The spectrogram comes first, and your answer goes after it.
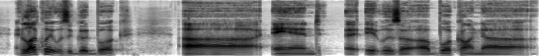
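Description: In a very clean recording with a silent background, a man with an American accent speaks with ordinary pitch variation. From US South, Asheville, North Carolina. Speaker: podcast host, meditation practitioner. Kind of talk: casual solo monologue. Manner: halting, many fillers; off the cuff.

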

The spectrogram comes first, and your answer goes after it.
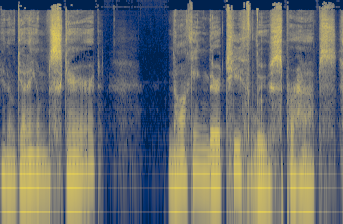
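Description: A man's medium-pitched, dark, mellow and somewhat breathy voice in a soothing, deadpan tone, fairly even intonation and a very slow pace, with a dry, close sound and no echo. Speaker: podcast host. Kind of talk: guided meditation parody, ASMR-style. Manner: soft-spoken, soothing, slow; deadpan, absurd calm delivery.

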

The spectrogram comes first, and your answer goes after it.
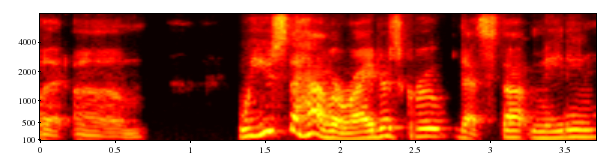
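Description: He has an unremarkable speaking voice. The man's intonation is lively and his tempo moderate. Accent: American. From North Carolina. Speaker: stand-up comedian and jiu-jitsu coach. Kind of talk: casual interview chat.

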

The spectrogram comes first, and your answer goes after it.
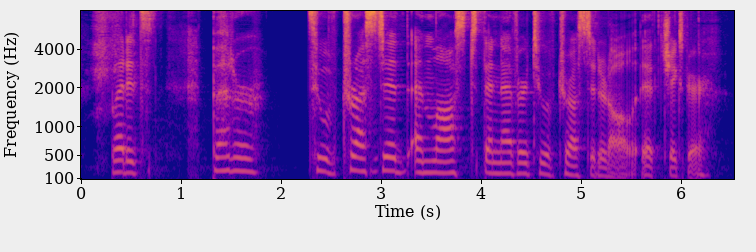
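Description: A woman with a plain, everyday voice speaks at a moderate pace, her medium pitch showing ordinary pitch variation. Loudness stays very even on a very clean recording with a silent background. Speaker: podcast host. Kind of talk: casual chat. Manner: joking, playful.

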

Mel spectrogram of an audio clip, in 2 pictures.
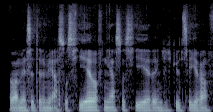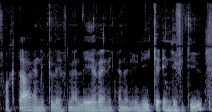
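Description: Very fast and with hardly any pauses, a man speaks in a very deep, low pitch with monotone, flat intonation. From Sierra Leone, then Belgium from age 12. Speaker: social worker and activist. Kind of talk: interview conversation.

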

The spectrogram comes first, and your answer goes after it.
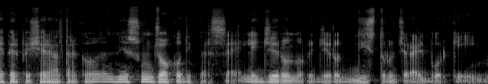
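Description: A man speaks at a fairly quick pace in a fairly low pitch, with vocal fry and a dark, mellow tone. The recording is very clean, with a silent background. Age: 40s. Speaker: wargaming podcast host. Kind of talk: solo podcast monologue. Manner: animated.

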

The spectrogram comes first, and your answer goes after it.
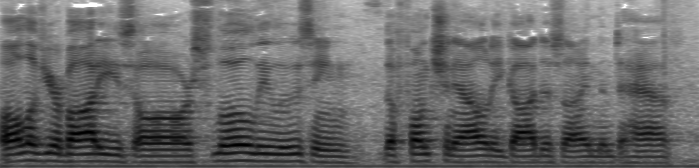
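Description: In a room with audible echo, a man talks at a moderate pace with a medium pitch and a monotone, flat intonation. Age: 20s. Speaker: preacher. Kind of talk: sermon.

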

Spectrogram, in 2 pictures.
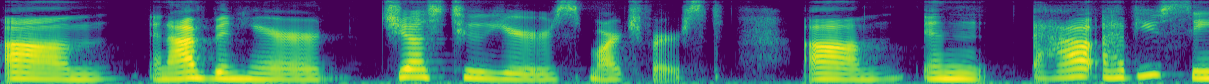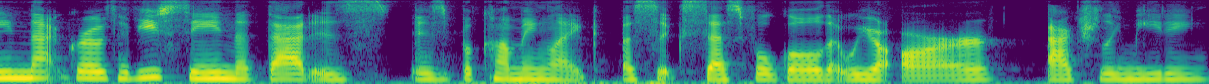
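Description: Against a quiet background, a woman with a Mississippi accent talks at a fairly slow pace and medium pitch, her intonation fairly even. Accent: Southern US, Mississippi. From Jackson, Mississippi. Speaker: podcast co-host. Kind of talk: casual podcast interview.

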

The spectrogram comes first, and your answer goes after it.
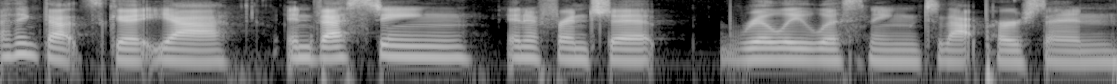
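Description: Here a woman speaks at a fairly low pitch and a fairly slow pace. Her intonation stays fairly even. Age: 20s. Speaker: podcast guest, host's longtime friend. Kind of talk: casual chat. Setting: at the beach.

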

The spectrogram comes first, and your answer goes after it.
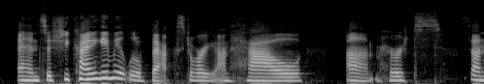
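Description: On a very clean recording with a silent background, a woman speaks in a normal speaking voice. Her pitch is medium and her intonation lively. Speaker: podcast host, librarian. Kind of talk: casual chat. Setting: studio.

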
